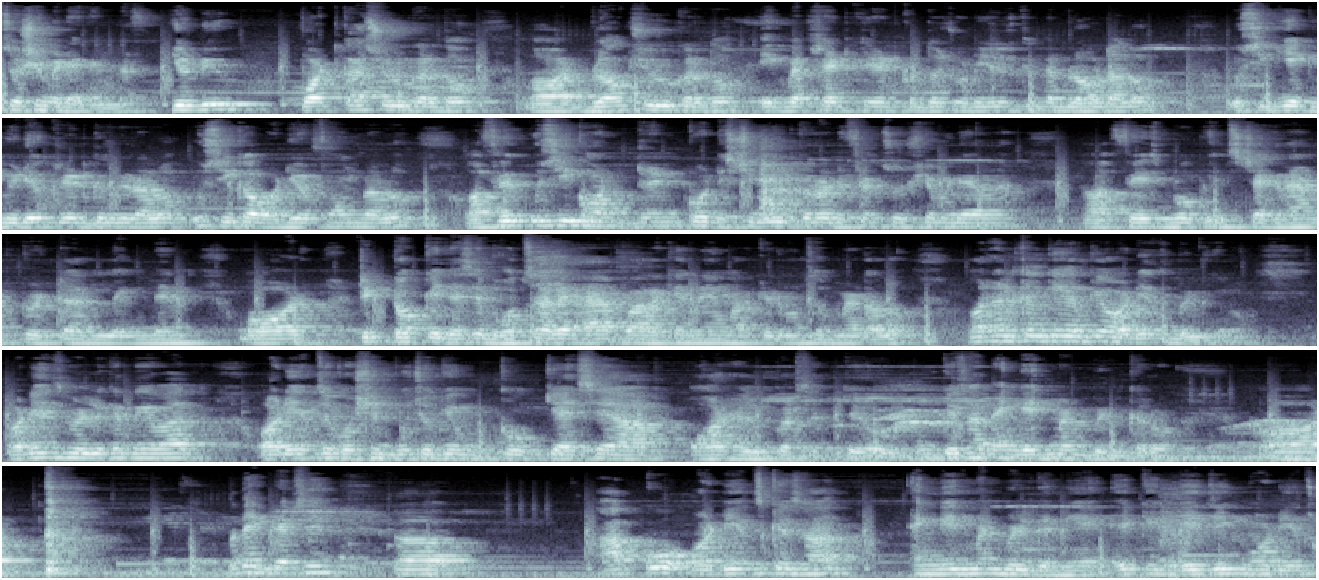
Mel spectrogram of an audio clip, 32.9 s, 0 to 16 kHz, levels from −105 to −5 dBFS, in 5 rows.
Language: Hindi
